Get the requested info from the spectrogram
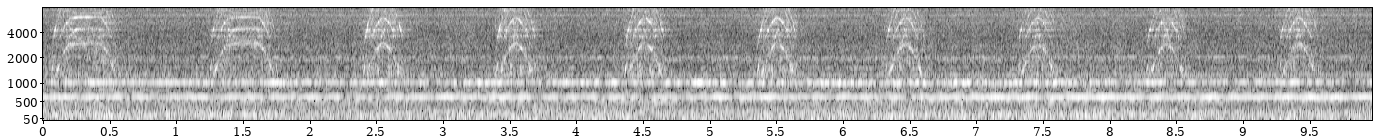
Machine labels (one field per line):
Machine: slide rail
